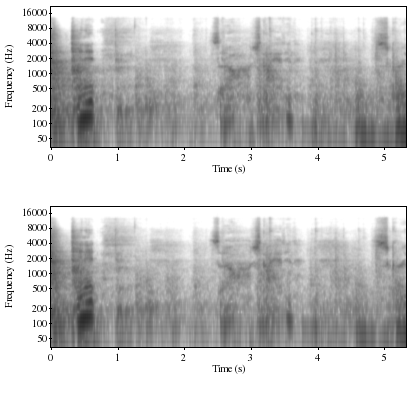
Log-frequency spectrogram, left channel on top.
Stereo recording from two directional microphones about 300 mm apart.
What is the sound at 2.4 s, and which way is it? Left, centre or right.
Whispering, centre.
